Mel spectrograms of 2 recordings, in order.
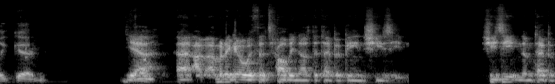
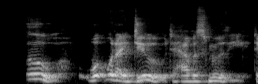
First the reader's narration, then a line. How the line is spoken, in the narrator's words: Daisy exclaimed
